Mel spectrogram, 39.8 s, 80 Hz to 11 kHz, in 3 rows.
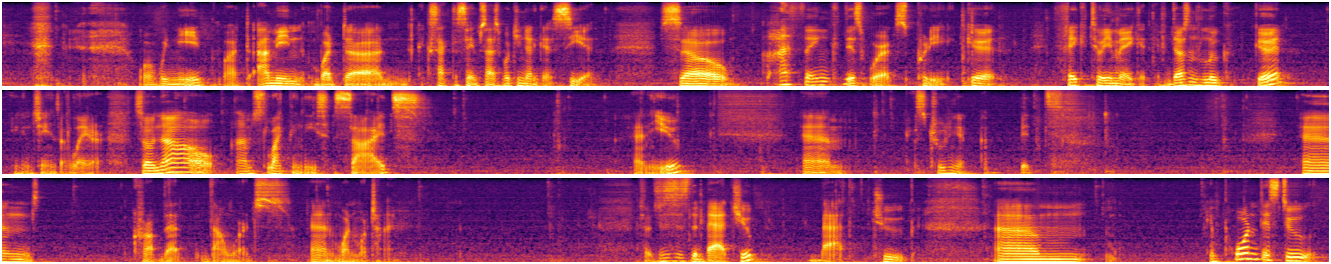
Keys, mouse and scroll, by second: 0.5-2.4 drag, 0.7 s, 3.2-5.2 drag, 4.4 Tab, 4.7 z, 7.8 KP_1, 8.5 Tab, 9.6 f, 10.0 Tab, 10.3 z, 10.6-12.6 middle drag, 11.5 KP_7, 11.8 Tab, 12.6 z, 13.3-14.7 middle drag, 19.3 click, 20.8 KP_7, 22.0 e, 22.4 s, 23.6 click, 23.6 right click, 24.0 s, 24.1-29.1 drag, 28.7 Tab, 29.2 Tab, 29.6 e, 30.7-32.6 drag, 32.1 Tab, 32.6 middle click, 33.4 KP_7, 34.1 Tab, 34.7 z, 35.0-37.0 drag, 35.3 b, 36.8 b, 39.4 s.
